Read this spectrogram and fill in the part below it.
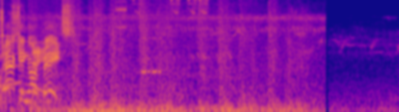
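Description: Explosions boom and rumble amid gunfire.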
